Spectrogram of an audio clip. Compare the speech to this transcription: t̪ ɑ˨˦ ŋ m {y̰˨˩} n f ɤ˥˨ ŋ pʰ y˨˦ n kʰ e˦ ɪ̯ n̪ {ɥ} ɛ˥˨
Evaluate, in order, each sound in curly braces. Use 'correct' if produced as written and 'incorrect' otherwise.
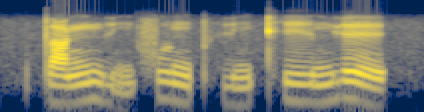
correct, correct

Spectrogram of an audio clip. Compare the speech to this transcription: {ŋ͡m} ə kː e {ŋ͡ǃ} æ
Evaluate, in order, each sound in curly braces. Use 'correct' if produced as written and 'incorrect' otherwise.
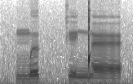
incorrect: m, correct

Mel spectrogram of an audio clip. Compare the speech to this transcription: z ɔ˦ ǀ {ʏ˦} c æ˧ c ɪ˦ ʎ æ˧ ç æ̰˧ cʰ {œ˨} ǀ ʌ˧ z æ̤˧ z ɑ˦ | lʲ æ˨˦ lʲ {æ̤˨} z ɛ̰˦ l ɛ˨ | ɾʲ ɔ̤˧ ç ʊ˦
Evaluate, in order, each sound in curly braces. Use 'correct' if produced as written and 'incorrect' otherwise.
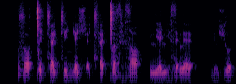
incorrect: ɪ˦, incorrect: æ˨, correct

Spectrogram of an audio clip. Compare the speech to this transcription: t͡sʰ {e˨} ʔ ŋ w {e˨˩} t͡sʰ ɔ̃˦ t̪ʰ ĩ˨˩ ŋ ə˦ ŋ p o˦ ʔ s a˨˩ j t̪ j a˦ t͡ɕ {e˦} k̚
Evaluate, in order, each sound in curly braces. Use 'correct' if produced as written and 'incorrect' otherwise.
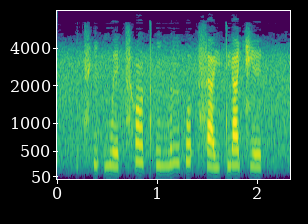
incorrect: i˨, correct, incorrect: e˨

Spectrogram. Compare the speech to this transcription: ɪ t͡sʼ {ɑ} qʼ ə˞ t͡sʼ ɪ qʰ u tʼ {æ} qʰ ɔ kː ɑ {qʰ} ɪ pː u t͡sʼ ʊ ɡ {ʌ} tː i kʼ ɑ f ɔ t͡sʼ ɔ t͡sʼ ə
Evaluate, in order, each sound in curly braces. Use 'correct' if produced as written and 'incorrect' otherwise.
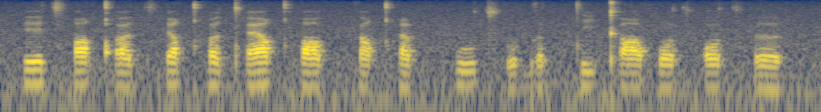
correct, correct, correct, correct

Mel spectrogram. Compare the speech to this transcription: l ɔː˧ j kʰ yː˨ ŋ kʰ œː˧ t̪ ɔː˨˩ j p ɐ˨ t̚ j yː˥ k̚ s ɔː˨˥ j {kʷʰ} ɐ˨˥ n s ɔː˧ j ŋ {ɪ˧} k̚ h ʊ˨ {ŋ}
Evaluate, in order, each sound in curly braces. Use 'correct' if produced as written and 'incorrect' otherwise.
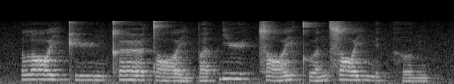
correct, incorrect: ɪ˨˥, correct

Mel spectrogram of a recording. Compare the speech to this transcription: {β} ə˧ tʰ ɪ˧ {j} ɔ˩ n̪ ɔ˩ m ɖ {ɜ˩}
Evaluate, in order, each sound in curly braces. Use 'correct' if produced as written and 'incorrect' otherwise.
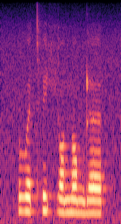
correct, incorrect: ç, correct

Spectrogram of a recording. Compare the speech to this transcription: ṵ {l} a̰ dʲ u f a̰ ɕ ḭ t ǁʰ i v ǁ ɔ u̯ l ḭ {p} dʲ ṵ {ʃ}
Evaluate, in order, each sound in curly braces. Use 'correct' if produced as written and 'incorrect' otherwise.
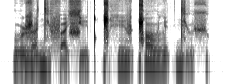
incorrect: ʐ, incorrect: t, correct

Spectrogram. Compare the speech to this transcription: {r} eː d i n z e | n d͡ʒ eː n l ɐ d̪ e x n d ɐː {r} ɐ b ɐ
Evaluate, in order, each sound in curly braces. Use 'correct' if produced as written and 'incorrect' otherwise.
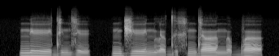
incorrect: n, incorrect: n̪

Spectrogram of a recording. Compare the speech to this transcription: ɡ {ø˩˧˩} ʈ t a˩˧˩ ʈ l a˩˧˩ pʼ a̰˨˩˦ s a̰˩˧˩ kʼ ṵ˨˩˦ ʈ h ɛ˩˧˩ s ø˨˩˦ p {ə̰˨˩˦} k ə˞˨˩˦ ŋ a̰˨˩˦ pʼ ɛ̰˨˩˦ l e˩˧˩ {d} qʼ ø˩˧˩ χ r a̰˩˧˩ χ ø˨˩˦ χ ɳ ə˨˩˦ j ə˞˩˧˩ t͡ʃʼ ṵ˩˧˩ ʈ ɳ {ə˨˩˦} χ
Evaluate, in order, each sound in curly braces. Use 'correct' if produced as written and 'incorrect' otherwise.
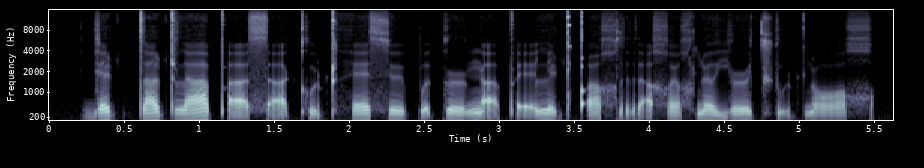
incorrect: ɛ˩˧˩, correct, incorrect: ʈ, incorrect: ɔ˨˩˦

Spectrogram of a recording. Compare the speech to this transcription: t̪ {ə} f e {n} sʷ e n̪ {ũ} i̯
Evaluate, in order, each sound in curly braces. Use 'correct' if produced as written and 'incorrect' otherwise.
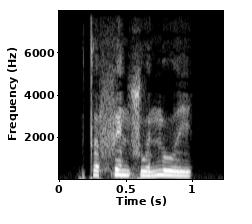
correct, correct, incorrect: u

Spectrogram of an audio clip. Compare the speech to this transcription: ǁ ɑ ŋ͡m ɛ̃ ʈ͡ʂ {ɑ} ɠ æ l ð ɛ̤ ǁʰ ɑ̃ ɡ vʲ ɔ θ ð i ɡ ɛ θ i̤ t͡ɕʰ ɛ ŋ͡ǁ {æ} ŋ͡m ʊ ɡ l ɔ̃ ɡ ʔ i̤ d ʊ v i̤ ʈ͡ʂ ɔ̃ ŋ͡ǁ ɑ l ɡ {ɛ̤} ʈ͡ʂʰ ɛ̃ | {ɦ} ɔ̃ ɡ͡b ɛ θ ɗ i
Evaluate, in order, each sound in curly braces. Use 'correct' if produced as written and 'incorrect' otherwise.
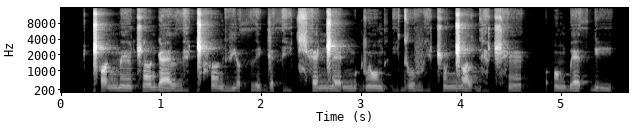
incorrect: ɑ̃, incorrect: ɛ, correct, incorrect: ʔ

